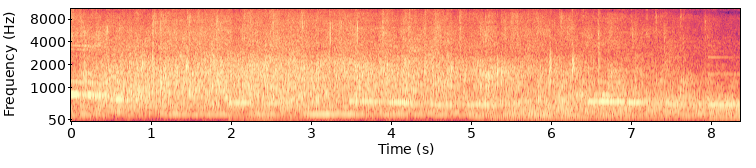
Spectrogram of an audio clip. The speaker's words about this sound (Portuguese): Então dê uma salva de palmas ao Senhor, irmãos.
